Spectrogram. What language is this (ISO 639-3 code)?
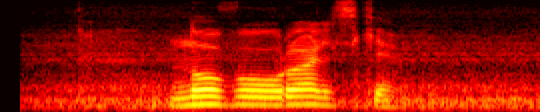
rus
